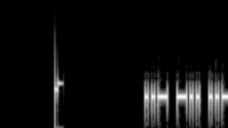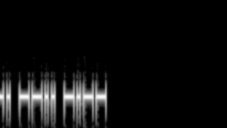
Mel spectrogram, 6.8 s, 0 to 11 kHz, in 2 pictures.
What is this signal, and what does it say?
Morse code, heard as a keyed tone, about 25 wpm, 700 Hz. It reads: UDFZY
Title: Code Groups - 5 Letters - 25wpm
